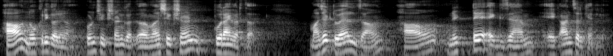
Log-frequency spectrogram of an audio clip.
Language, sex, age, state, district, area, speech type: Goan Konkani, male, 18-30, Goa, Bardez, urban, spontaneous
